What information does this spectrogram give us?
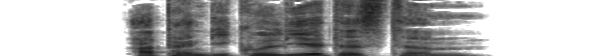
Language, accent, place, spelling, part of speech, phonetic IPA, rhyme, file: German, Germany, Berlin, appendikuliertestem, adjective, [apɛndikuˈliːɐ̯təstəm], -iːɐ̯təstəm, De-appendikuliertestem.ogg
- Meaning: strong dative masculine/neuter singular superlative degree of appendikuliert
